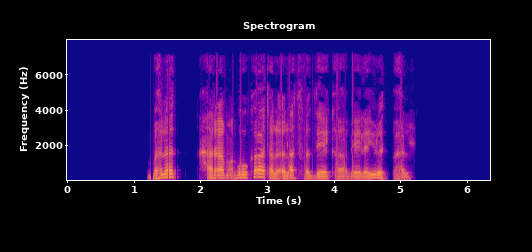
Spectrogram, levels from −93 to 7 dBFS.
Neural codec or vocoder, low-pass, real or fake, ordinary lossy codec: none; 7.2 kHz; real; MP3, 64 kbps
